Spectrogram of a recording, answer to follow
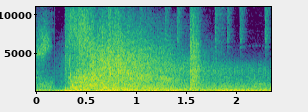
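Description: Transition sound effect: a sudden whooshing boom about a quarter second in that fades over about a second, over background music with a steady bass.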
